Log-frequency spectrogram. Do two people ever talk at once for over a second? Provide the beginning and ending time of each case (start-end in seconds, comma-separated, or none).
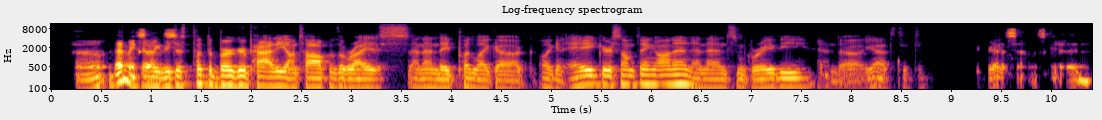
none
